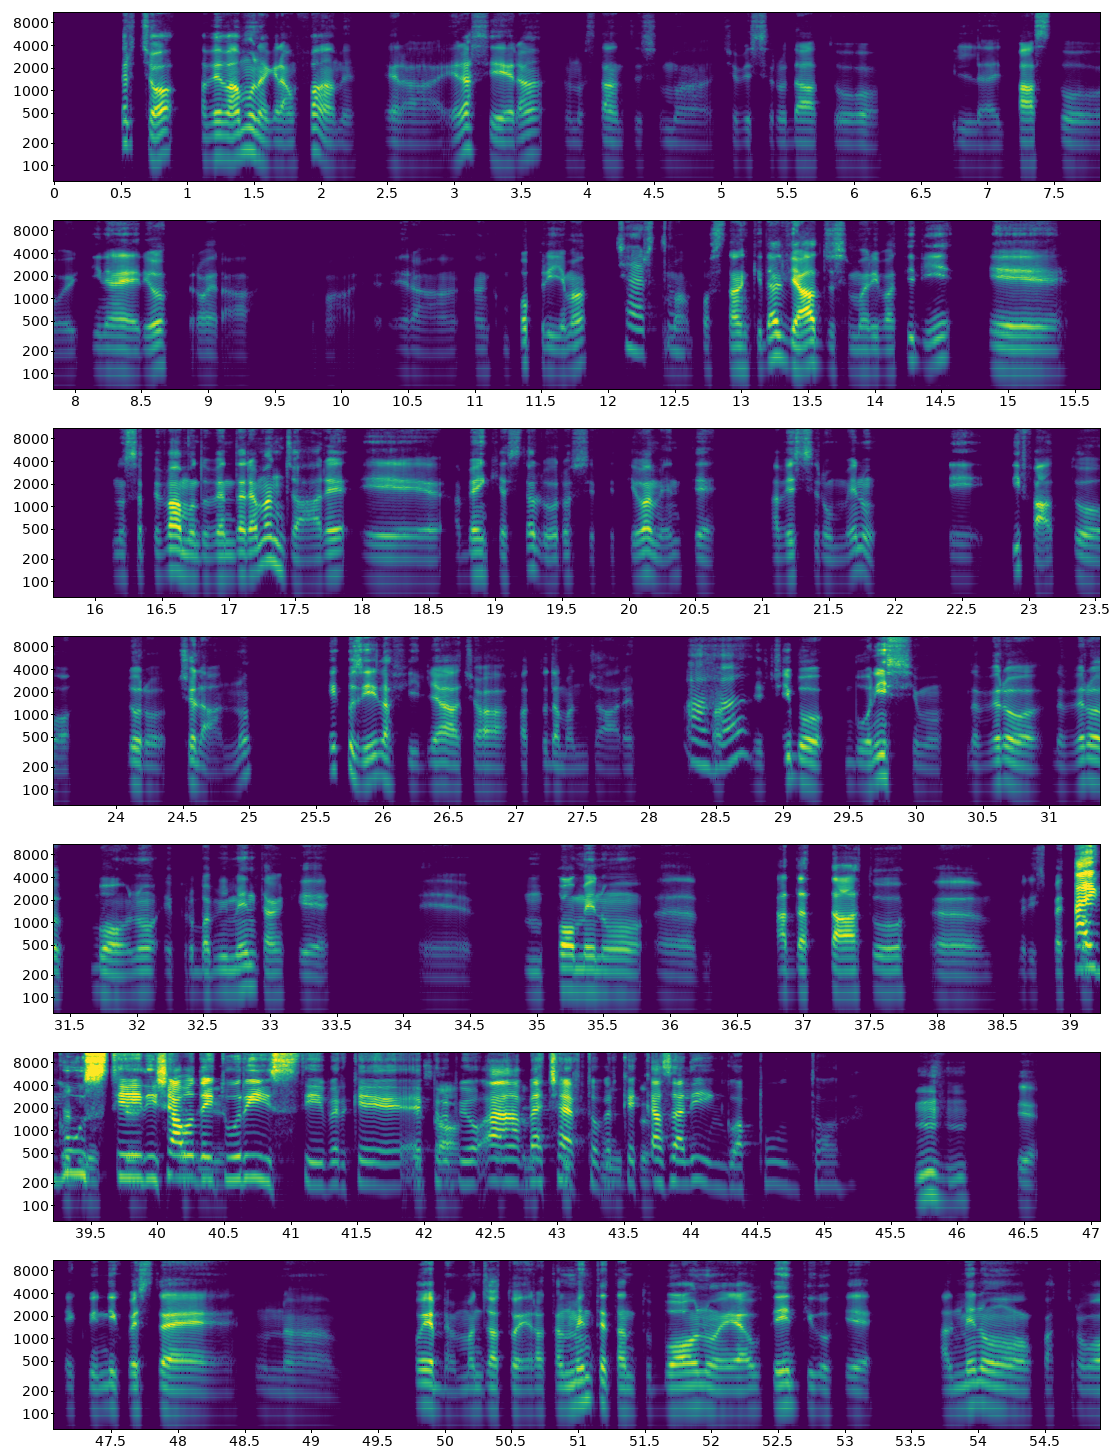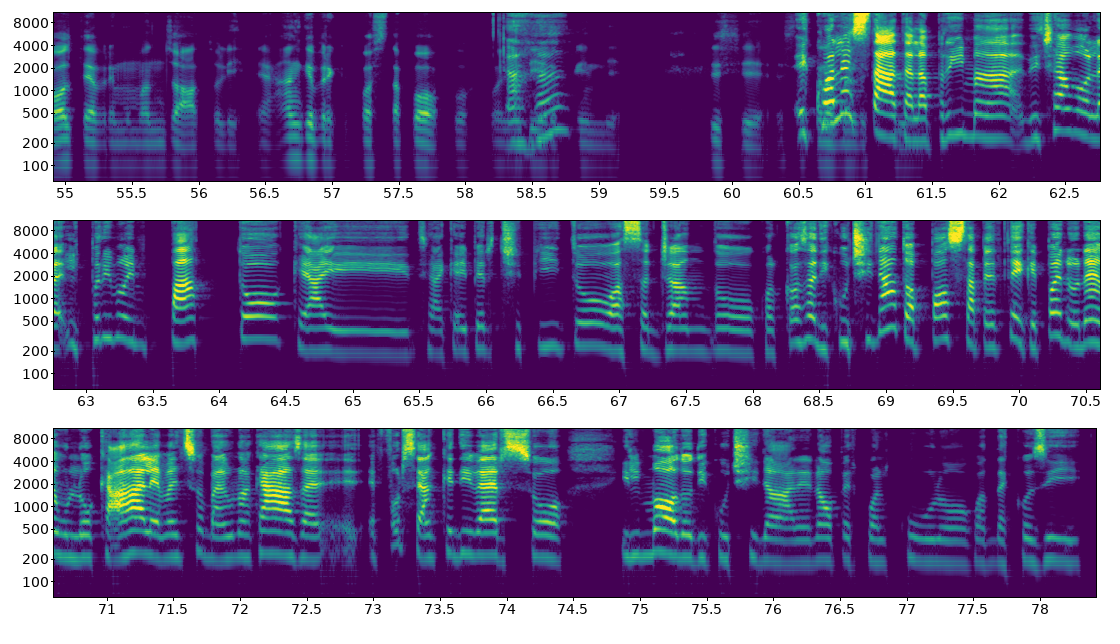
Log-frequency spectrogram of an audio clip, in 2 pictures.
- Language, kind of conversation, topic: Italian, podcast, Com’è stato assaggiare dei piatti casalinghi preparati da una famiglia del posto?
- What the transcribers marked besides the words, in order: "insomma" said as "oma"; "proprio" said as "propio"; "cioè" said as "ceh"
